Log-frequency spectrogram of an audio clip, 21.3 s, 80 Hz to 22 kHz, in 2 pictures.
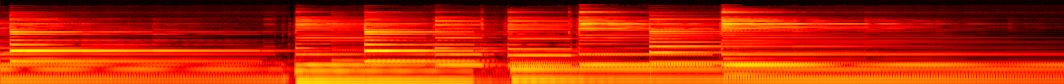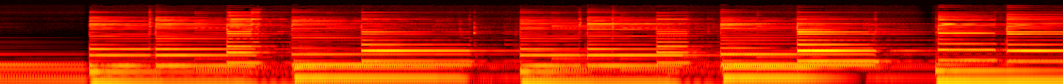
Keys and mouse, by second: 8.3 click, 9.4 ctrl+click, 11.7 click, 14.8-15.8 drag, 15.9 click, 19.0 ctrl+click, 19.6 click.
